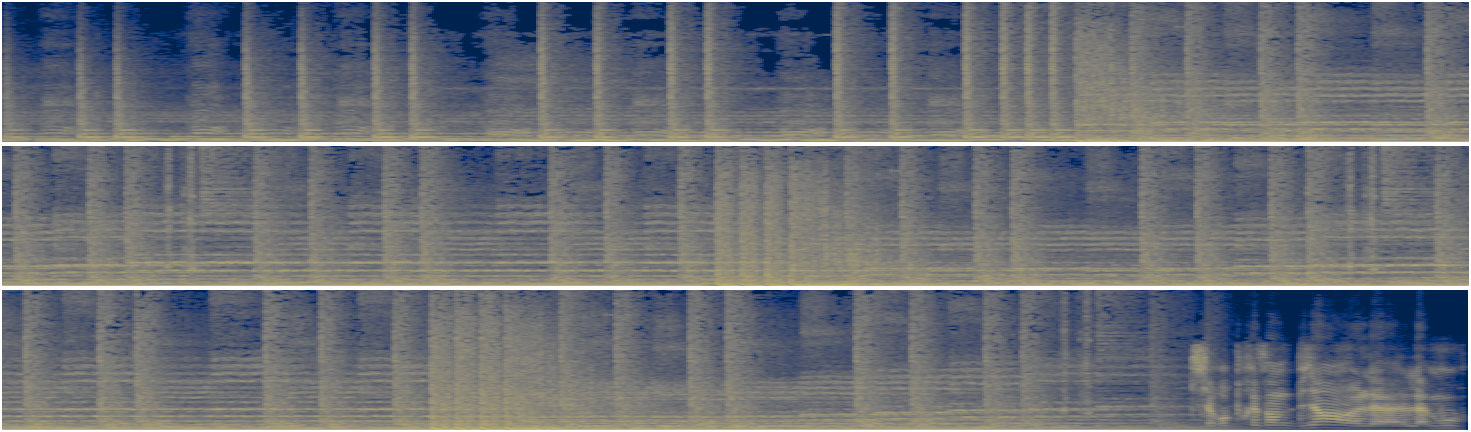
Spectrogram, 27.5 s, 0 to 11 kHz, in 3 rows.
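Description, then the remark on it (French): An electronic track released in 2019, evolving in three phases, with layered synth tones, a very deep vocal and busy percussion hits; a heavy, booming bass drops in after a lighter opening, and the loud, dense mix with huge percussion holds before cutting out near the end. “un son en trois phases hyper évolutif, avec euh, beaucoup de synthé, euh, enfin un, vocal hyper profond et à la fin des énormes percus pas du tout prévisibles que, j'adore.”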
